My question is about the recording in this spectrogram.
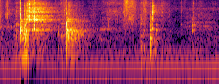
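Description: Metal clinks and knocks of parts and hand tools being worked in a car's engine bay: a couple of sharp clicks near the start, another just past half a second, and two more about one and a half seconds in, over a steady low hum.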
